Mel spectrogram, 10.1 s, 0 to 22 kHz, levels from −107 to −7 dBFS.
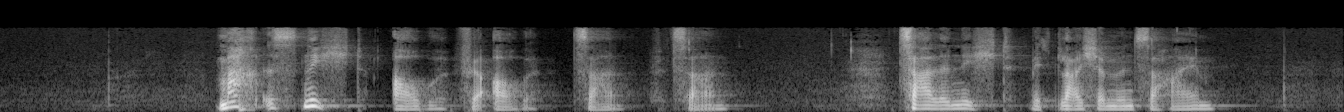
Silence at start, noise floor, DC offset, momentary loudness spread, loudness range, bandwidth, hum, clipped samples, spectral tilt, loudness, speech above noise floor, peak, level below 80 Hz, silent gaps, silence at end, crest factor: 1.65 s; -71 dBFS; under 0.1%; 19 LU; 8 LU; 8.2 kHz; none; under 0.1%; -5 dB/octave; -30 LUFS; 41 dB; -4 dBFS; -64 dBFS; none; 0.95 s; 28 dB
